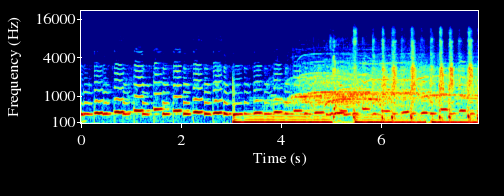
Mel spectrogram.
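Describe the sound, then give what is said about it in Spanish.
A beatboxing group that won America's Got Talent in 2019 performs entirely with their mouths: a sung, pulsing melody gives way to a deep, sustained bass hum, then crisp rhythmic percussive beats layer in, loud and continuous. “Pues voy a dejarles escuchar los que ganaron el American Got Talent en 2019, Beatboxing Group”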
